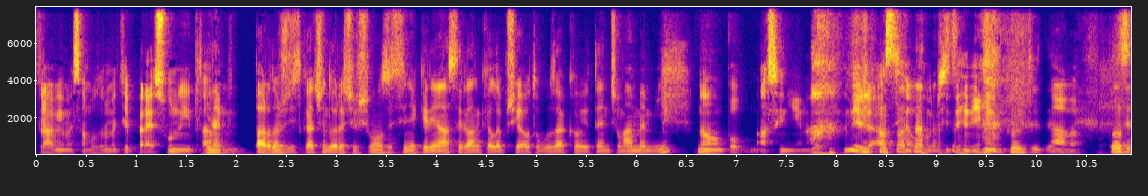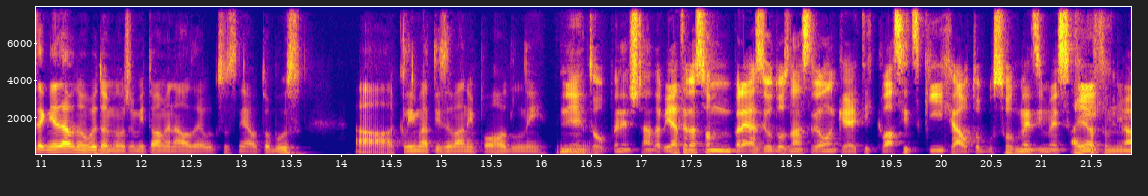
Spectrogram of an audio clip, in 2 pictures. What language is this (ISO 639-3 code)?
slk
